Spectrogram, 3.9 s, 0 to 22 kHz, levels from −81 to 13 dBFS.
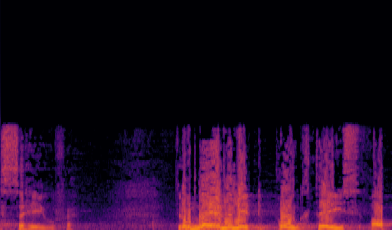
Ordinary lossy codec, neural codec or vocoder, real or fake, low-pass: none; vocoder, 24 kHz, 100 mel bands, Vocos; fake; 9.9 kHz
